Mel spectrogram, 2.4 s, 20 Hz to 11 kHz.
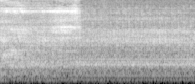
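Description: Steady, close abrasive rasping of 240 grit sandpaper worked against a glass bottle spinning on a pottery wheel, bright hiss easing slightly after the first second and continuing evenly with no voices.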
